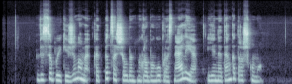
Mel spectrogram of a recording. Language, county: Lithuanian, Vilnius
